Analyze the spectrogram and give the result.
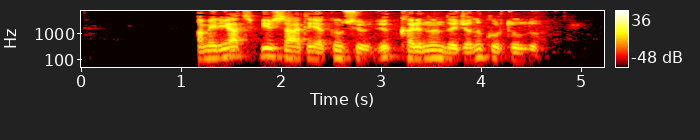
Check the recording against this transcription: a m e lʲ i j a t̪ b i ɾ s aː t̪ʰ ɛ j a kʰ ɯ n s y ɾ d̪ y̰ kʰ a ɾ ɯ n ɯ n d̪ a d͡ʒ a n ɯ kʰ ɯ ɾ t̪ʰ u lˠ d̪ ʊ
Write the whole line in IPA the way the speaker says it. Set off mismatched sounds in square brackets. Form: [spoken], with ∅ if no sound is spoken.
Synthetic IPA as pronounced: a m e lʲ i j a t̪ b i ɾ s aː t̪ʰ ɛ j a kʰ ɯ n s y ɾ d̪ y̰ kʰ a ɾ ɯ n ɯ n d̪ a d͡ʒ a n ɯ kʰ [u] ɾ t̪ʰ u lˠ d̪ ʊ

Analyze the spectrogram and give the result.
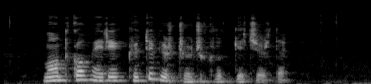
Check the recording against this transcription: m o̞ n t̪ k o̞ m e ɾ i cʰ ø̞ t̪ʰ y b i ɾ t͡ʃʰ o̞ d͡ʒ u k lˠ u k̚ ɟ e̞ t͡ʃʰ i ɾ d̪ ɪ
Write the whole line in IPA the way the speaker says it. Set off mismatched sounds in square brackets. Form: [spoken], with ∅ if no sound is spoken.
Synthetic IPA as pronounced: m o̞ n t̪ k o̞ m e ɾ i cʰ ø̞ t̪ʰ y b i ɾ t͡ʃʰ o̞ d͡ʒ u k lˠ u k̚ ɟ e̞ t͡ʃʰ i ɾ d̪ ɪ

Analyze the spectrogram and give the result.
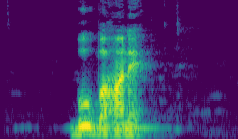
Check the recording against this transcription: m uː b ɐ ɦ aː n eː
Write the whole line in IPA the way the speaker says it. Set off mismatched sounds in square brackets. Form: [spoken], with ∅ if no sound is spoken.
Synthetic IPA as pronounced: [b] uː b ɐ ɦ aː n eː

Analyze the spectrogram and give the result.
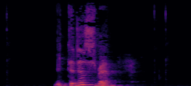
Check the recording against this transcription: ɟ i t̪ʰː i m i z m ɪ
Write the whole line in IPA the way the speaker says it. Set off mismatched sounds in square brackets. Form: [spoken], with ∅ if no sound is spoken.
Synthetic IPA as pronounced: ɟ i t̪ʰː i [n] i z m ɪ

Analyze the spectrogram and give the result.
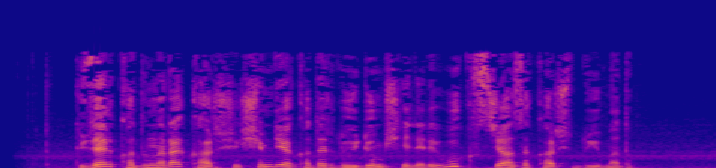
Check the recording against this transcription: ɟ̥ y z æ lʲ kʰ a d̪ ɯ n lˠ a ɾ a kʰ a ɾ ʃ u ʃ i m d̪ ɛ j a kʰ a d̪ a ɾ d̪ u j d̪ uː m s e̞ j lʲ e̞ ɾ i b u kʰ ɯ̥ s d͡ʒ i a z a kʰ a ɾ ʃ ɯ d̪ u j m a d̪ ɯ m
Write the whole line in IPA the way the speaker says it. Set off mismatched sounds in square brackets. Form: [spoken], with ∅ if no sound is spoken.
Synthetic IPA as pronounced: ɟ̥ y z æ lʲ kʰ a d̪ ɯ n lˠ a ɾ a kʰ a ɾ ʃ [ɯ] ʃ i m d̪ [i] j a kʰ a d̪ a ɾ d̪ u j d̪ uː m [ʃ] e̞ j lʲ e̞ ɾ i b u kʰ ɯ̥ s d͡ʒ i a z a kʰ a ɾ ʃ ɯ d̪ u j m a d̪ ɯ m

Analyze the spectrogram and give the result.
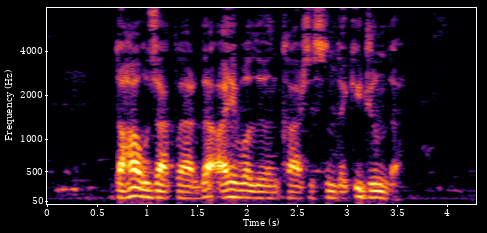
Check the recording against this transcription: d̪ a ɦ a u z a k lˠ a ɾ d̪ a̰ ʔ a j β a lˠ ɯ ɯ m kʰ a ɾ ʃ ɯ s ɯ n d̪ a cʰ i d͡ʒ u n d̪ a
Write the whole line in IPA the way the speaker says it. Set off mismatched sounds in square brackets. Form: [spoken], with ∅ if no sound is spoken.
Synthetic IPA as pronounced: d̪ a ɦ a u z a k lˠ a ɾ d̪ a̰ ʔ a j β a lˠ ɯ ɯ [n] kʰ a ɾ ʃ ɯ s ɯ n d̪ a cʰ i d͡ʒ u n d̪ a

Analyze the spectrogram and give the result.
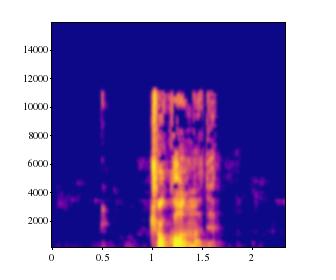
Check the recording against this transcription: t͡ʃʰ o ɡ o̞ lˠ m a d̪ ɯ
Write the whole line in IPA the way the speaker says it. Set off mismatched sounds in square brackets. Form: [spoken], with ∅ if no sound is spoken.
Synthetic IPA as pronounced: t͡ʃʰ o [k] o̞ lˠ m a d̪ ɯ

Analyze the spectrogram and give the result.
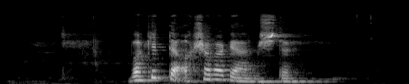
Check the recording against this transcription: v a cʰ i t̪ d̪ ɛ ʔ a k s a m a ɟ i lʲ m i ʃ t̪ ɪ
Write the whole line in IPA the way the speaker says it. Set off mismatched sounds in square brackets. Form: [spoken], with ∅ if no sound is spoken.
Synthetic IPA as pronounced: v a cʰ i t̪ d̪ ɛ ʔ a k [ʃ] a m a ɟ [æ] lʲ m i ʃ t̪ ɪ

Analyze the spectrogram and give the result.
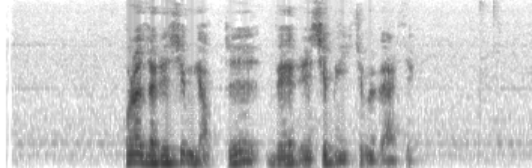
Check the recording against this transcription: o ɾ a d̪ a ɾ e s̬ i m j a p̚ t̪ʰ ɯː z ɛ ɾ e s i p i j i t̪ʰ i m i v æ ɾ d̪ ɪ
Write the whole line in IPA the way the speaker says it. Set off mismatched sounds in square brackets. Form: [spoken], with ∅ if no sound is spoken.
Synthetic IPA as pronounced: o ɾ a d̪ a ɾ e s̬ i m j a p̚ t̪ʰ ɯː [v] ɛ ɾ e s i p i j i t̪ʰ i m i v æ ɾ d̪ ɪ

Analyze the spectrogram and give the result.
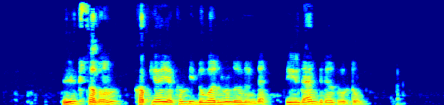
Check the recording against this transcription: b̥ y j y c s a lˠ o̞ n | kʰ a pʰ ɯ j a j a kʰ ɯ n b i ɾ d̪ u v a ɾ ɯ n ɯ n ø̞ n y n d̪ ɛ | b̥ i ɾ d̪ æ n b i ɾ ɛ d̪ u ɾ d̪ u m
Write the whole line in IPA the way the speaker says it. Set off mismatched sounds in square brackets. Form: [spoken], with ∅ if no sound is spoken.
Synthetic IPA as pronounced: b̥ y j y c s a lˠ o̞ n | kʰ a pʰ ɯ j a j a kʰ ɯ n b i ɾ d̪ u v a ɾ ɯ n ɯ n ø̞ n y n d̪ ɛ | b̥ i ɾ d̪ æ n b i ɾ ɛ d̪ u ɾ d̪ u m

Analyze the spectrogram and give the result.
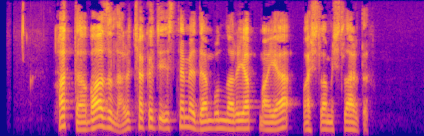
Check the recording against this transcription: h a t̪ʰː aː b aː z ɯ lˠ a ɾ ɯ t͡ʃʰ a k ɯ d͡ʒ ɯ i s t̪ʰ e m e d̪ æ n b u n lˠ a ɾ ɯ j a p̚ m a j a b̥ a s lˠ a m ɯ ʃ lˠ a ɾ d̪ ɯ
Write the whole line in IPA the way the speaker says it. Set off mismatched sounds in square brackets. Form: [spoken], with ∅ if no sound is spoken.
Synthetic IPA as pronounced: h a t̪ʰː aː b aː z ɯ lˠ a ɾ ɯ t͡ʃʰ a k ɯ d͡ʒ ɯ i s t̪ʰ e m e d̪ æ n b u n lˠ a ɾ ɯ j a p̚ m a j a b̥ a [ʃ] lˠ a m ɯ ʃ lˠ a ɾ d̪ ɯ

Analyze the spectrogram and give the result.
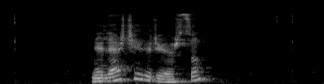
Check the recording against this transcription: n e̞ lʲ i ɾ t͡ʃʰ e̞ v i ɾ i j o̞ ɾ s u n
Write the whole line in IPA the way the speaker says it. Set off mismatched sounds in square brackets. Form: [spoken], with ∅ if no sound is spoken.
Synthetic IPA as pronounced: n e̞ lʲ [æ] ɾ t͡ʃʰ e̞ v i ɾ i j o̞ ɾ s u n

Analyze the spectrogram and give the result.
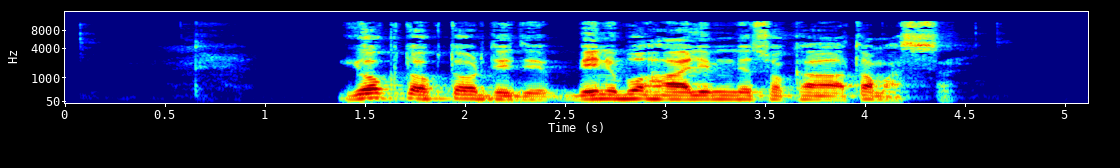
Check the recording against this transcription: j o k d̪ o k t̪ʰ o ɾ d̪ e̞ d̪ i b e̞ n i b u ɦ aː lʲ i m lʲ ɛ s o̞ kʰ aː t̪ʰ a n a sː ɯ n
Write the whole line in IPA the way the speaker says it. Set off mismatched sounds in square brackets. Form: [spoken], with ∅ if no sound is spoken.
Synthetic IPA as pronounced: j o k d̪ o k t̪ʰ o ɾ d̪ e̞ d̪ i b e̞ n i b u ɦ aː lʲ i m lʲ ɛ s o̞ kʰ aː t̪ʰ a [m] a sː ɯ n

